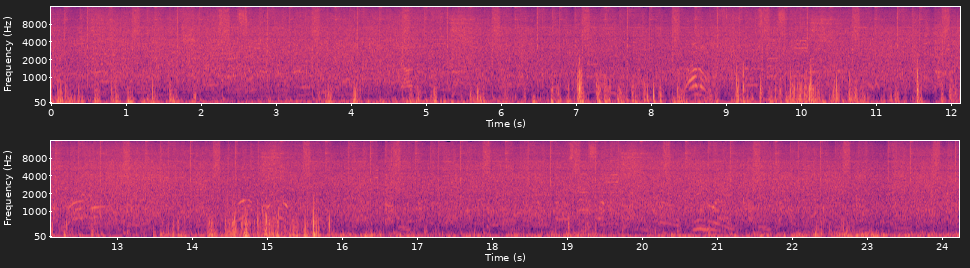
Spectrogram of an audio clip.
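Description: Gusting wind buffeting the microphone in a strong, uneven rumble, over small waves washing onto a shell beach.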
